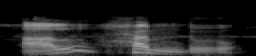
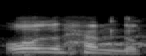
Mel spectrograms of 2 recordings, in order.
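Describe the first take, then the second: First: The first vowel is an 'a' sound. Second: The first vowel is an 'u' sound. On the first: The speaker calls it right. "makanya kita baca di situ A" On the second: The speaker calls it wrong. "pakai dhamma"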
